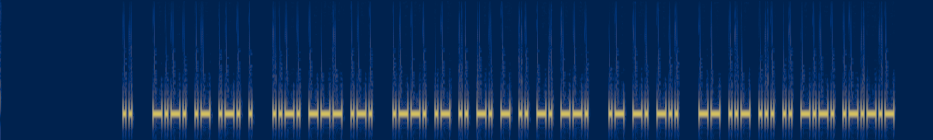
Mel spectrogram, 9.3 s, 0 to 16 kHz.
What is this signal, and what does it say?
Morse code, heard as a keyed tone, about 40 wpm, 700 Hz. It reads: I CARE FOR PAINTING AND MUSIC.
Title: Sentences from Top 1000 Words - Review Part 6 - 40wpm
